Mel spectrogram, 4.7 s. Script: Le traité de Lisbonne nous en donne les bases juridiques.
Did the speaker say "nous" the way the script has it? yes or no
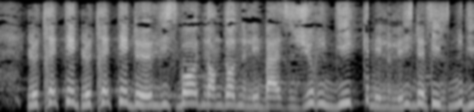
no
